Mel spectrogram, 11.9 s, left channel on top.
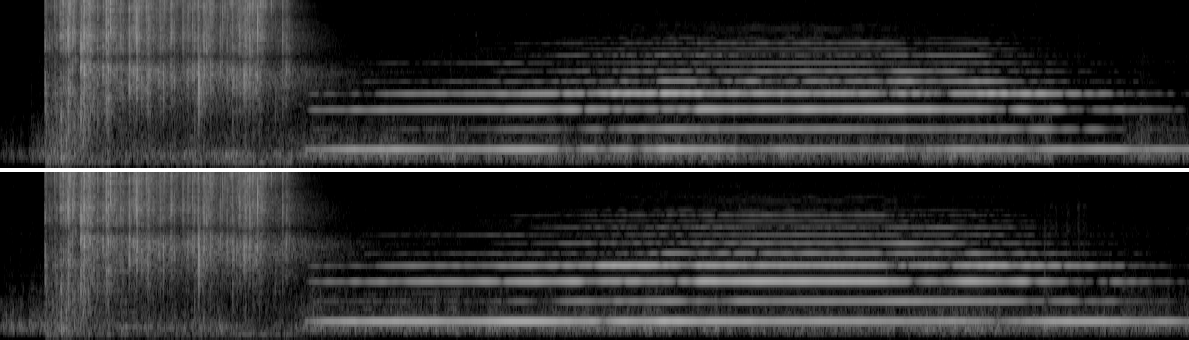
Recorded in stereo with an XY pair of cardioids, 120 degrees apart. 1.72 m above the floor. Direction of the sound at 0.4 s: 5° left.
